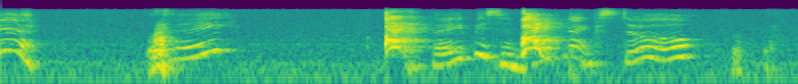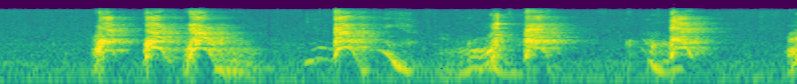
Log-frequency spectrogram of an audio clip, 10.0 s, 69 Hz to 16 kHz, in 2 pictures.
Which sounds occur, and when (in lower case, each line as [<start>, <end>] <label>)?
[0.00, 0.24] female speech
[0.00, 9.95] mechanisms
[0.92, 1.49] female speech
[0.93, 1.12] growling
[2.41, 2.68] bark
[2.70, 4.39] female speech
[3.25, 3.54] bark
[4.58, 4.85] growling
[5.57, 6.62] bark
[6.86, 6.97] tick
[6.88, 7.59] female speech
[7.07, 7.43] bark
[7.70, 8.03] growling
[8.03, 8.62] bark
[8.91, 9.29] female speech
[9.18, 9.53] bark
[9.60, 9.72] tick
[9.89, 9.95] bark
